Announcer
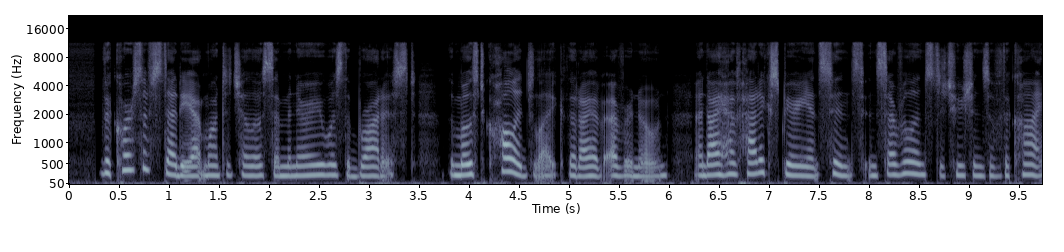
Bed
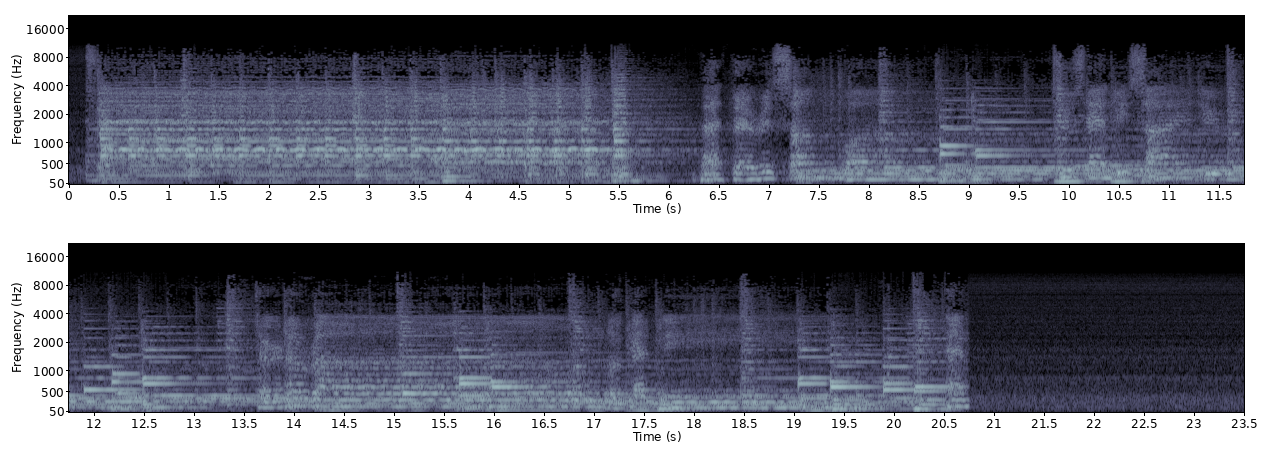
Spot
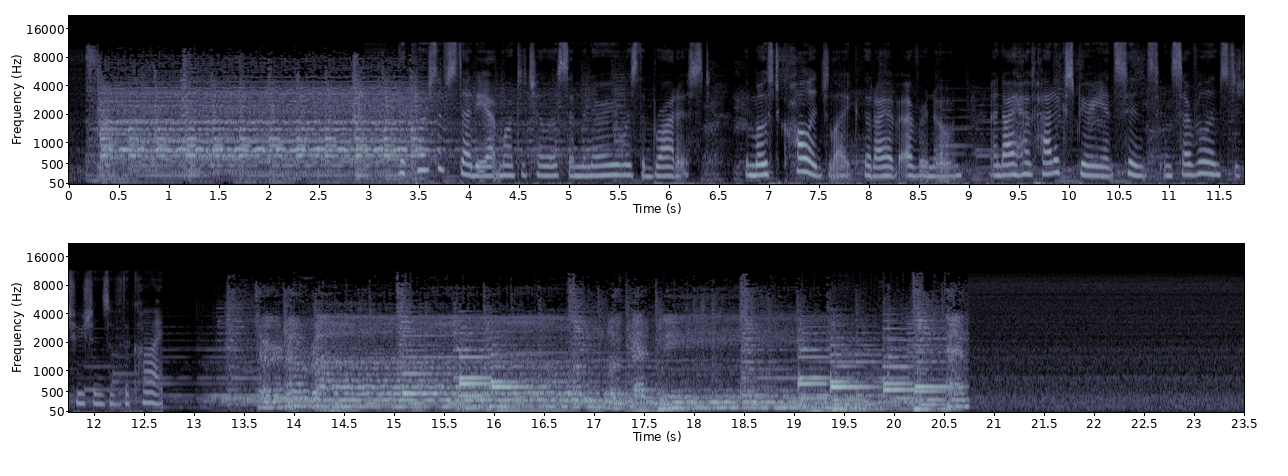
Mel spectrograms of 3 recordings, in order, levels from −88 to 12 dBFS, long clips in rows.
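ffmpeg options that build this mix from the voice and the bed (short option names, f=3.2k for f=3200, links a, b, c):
-filter_complex "[0:a]adelay=2950,volume=-3dB[a];[1:a]volume=19dB,afade=t=out:st=3.35:d=0.38:silence=0.112202,afade=t=in:st=13.02:d=0.75:silence=0.0668344[b];[a][b]amix=inputs=2:normalize=0"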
